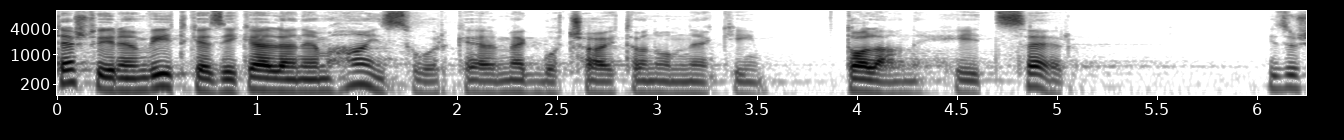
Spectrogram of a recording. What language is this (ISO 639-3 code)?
hun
